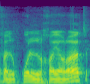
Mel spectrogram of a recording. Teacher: ada alif lam qamariyah yang dimana huruf lamnya dibaca dengan jelas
